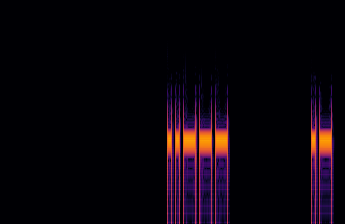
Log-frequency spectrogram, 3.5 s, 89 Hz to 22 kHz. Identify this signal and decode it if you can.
Morse code, heard as a keyed tone, about 30 wpm, 700 Hz. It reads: 2 A
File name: Lesson 20d - Number 3 - Two Characters 30wpm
